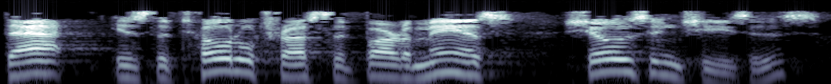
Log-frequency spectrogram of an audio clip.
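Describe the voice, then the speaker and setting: Slow, lively preaching man in a church. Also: a little high. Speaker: pastor. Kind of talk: sermon. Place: church sanctuary. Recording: dull recording with long church reverb.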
